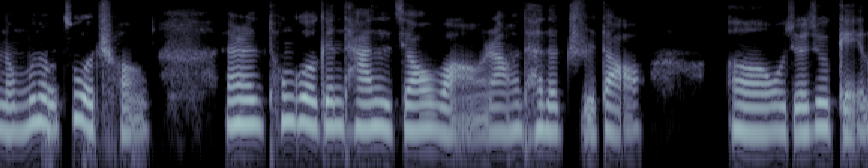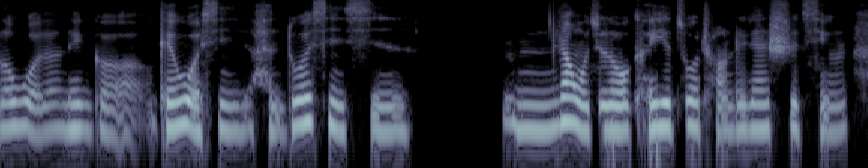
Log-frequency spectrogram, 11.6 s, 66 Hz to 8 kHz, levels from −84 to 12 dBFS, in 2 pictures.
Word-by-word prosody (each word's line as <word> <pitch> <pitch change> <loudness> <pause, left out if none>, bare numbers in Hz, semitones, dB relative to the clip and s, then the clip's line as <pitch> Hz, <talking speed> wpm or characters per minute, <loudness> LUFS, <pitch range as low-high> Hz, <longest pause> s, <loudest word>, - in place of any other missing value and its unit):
能 190 -1 -1
不 235 - +2
能 235 -4 +3
做 235 -1 +2
成。 - - -5 0.5
但 230 +1 +5
是 230 - +1
通 255 +2 -1
过 240 -2 +5
跟 220 0 +1
他 210 -1 +1
的 215 -1 +2
交 200 +1 +2
往， 195 -3 -2
然 190 0 -2
后 200 - -3
他 200 0 -3
的 195 -1 0
指 - - -8
导， 205 +1 -2 0.5
啊， 190 -2 +1
我 195 0 -1
觉 185 0 -2
得 185 - +2
就 215 +1 +1
给 175 -2 -3
了 210 +1 -1
我 215 -4 -1
的 200 +1 -7
那 205 0 0
个 190 -3 -8
给 210 - +3
我 225 -3 +6
信 195 0 -5
很 - - -7
多 225 +4 +5
信 230 -5 -1
心。 190 0 -5 0.6
嗯， 200 -5 -2
让 245 +3 +6
我 200 - +3
觉 200 - -1
得 200 - +5
我 195 - +3
可 200 - -1
以 215 +1 +6
做 220 0 0
成 195 - -6
这 200 - -2
件 205 0 -1
事 210 - -2
情， 195 0 -8
205 Hz, 270 characters per minute, -25 LUFS, 195-220 Hz, 0.6 s, 我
